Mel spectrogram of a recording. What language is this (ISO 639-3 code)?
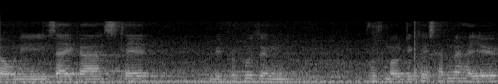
brx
